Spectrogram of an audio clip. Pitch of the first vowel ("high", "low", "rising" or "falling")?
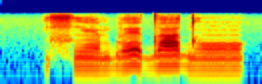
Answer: low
